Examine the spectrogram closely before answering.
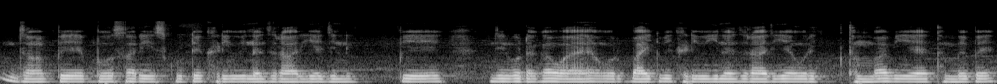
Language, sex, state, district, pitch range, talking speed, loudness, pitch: Hindi, male, Rajasthan, Bikaner, 130-135 Hz, 200 wpm, -15 LUFS, 130 Hz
